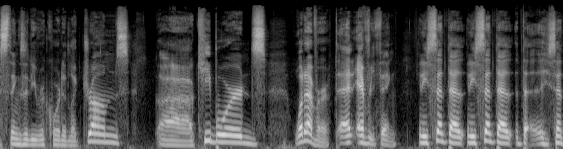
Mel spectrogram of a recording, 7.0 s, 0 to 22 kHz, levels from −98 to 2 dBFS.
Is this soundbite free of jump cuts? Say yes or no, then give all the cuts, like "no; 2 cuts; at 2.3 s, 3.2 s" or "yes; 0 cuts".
no; 3 cuts; at 1.7 s, 4.1 s, 5.8 s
